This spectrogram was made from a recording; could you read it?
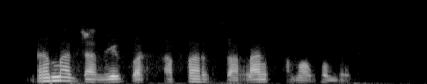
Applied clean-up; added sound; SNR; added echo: neural mask model DeepFilterNet 3.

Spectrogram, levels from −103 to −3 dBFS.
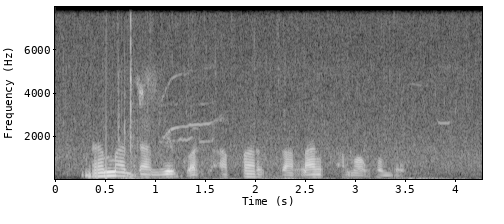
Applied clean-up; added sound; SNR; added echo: none; Stream + Squeak; 12 dB; none.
